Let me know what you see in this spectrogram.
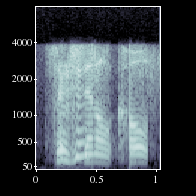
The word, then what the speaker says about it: succinylcholine: Now, let's talk about a very important drug, and I'll try to pronounce this properly, succinylcholine. Mm-hmm. And this drug, what is its characteristic? What's its main thing that it's known for? – Sure. And you did a pretty good job.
